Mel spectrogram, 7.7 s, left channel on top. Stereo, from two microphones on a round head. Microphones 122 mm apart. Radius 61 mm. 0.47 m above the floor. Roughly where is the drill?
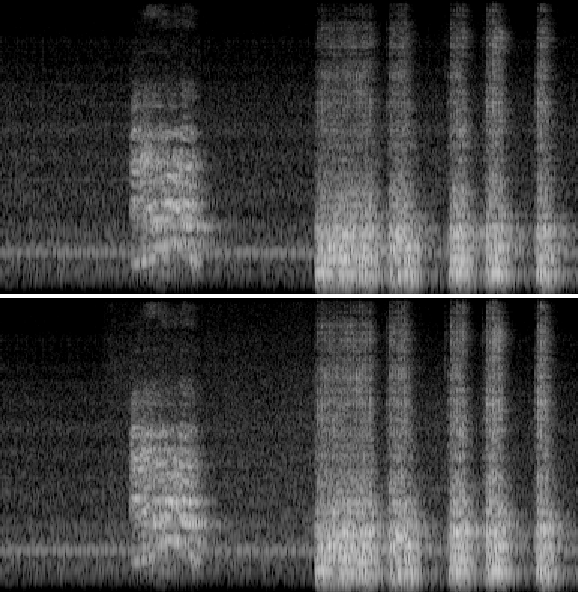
Right.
